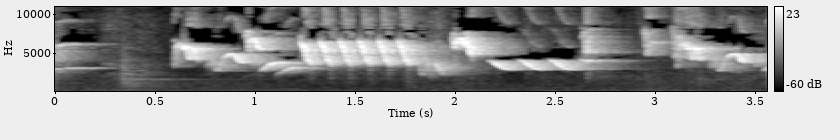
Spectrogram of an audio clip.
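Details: A short yellow-fronted canary phrase opens after half a second of quiet, then runs as a continuous chain of high, fast trilled notes that shift up and down in pitch.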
